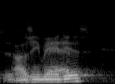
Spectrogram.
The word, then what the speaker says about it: Ozymandias: Ozymandian. Is that how you say his name? – Ozymandias? – No.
